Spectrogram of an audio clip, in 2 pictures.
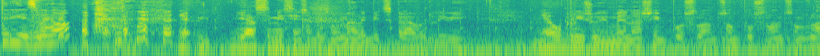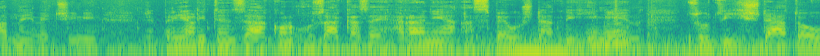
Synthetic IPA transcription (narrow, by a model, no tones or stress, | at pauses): t̪ɾɪɛzʋɛɦɔ | ɲɛjasimisliːmʒɛbizmɛmalibicspɾaʋɔd̪liʋiːɲɛubliʒujmɛnaʃimpɔslant͡sɔmpɔslant͡sɔmʋlaːd̪nɛjʋɛt͡ʃːini | ʒɛpɾijalit̪ɛnzaːkɔnɔzaːkazɛɦɾaɲɪaʔaspɛʋuʃt̪aːt̪niːɣimɪɛnt͡sud͡ziːxʃt̪aːt̪ɔʊ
